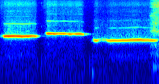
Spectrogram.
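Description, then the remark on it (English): Someone whistles a western standoff theme: three long, clear held notes, the second slightly higher and the last dropping lower, ending in a brief breathy burst. No talking. “As you're talking about rattlesnakes, all I can hear in my head is the western theme for a, sh- a standoff.”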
